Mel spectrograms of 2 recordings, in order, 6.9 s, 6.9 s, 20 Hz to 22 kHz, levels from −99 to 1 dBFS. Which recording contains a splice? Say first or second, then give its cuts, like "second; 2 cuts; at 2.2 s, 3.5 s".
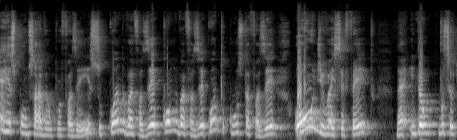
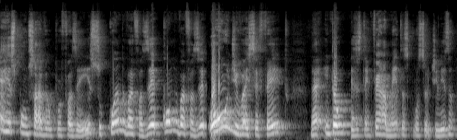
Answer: second; 2 cuts; at 3.1 s, 5.3 s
